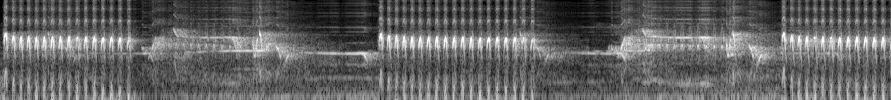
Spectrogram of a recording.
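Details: Scarlet-backed flowerpecker female giving three rattling, buzzy trills about a second long, separated by thin high chips and a faint steady whistle-like tone.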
